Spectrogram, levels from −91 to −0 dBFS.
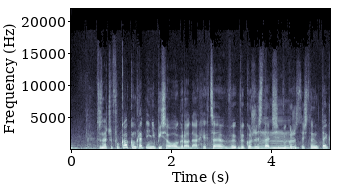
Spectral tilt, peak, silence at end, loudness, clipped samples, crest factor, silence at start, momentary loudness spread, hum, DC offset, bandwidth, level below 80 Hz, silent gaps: -5.5 dB/octave; -2 dBFS; 0 s; -17 LUFS; under 0.1%; 14 dB; 0 s; 4 LU; none; under 0.1%; 16 kHz; -44 dBFS; none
